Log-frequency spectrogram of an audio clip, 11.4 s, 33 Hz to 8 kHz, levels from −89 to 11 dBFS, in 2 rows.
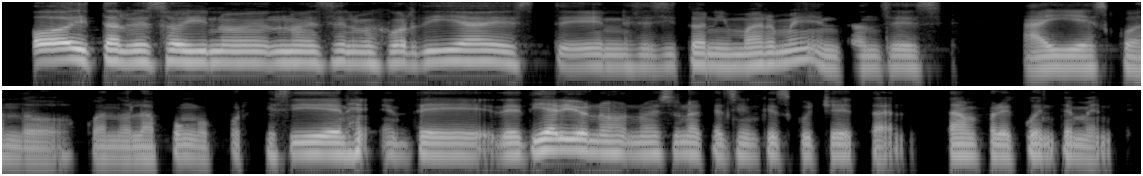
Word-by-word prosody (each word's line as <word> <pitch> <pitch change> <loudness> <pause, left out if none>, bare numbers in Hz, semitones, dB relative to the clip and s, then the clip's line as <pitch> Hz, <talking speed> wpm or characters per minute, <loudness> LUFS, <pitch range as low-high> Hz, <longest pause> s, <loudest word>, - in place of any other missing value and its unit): ay, 180 +2 +9
tal 175 -3 +4
vez 165 -1 +2
hoy 160 -1 +6
no, 160 0 +2
eh, - - -2
no 160 0 +2
es 155 +1 -2
el 160 -2 0
mejor 150 0 -1
día, 170 +1 +2
este, 140 -5 -3
necesito 125 +2 -6
animarme, 140 +6 -1
entonces 115 0 -6 0.4
ahí 115 +2 0
es 115 0 -3
cuando 100 -2 -6
cuando 100 0 -6
la 100 0 -3
pongo, 105 -2 -6
porque 115 - -12
sí, 130 +2 +1
en, 125 -1 +4
eh, - - -1
de 120 0 -2
de 125 0 +1
diario 160 +2 +5
no 135 -1 -1
no 130 +1 -3
es 130 0 -5
una 130 -1 -2
canción 110 +1 -7
que - - -5
escuche - - -5
tan - - -8 0.2
tan 115 0 0
frecuentemente. 110 -1 -3
130 Hz, 200 wpm, -23 LUFS, 115-155 Hz, 0.4 s, ay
